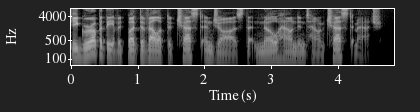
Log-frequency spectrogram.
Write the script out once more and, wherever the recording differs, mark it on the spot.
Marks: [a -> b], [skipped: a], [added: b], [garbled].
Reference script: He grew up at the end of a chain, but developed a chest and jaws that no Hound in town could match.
He grew up at the [skipped: end] of a [skipped: chain,] but developed a chest and jaws that no Hound in town [could -> chest] match.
